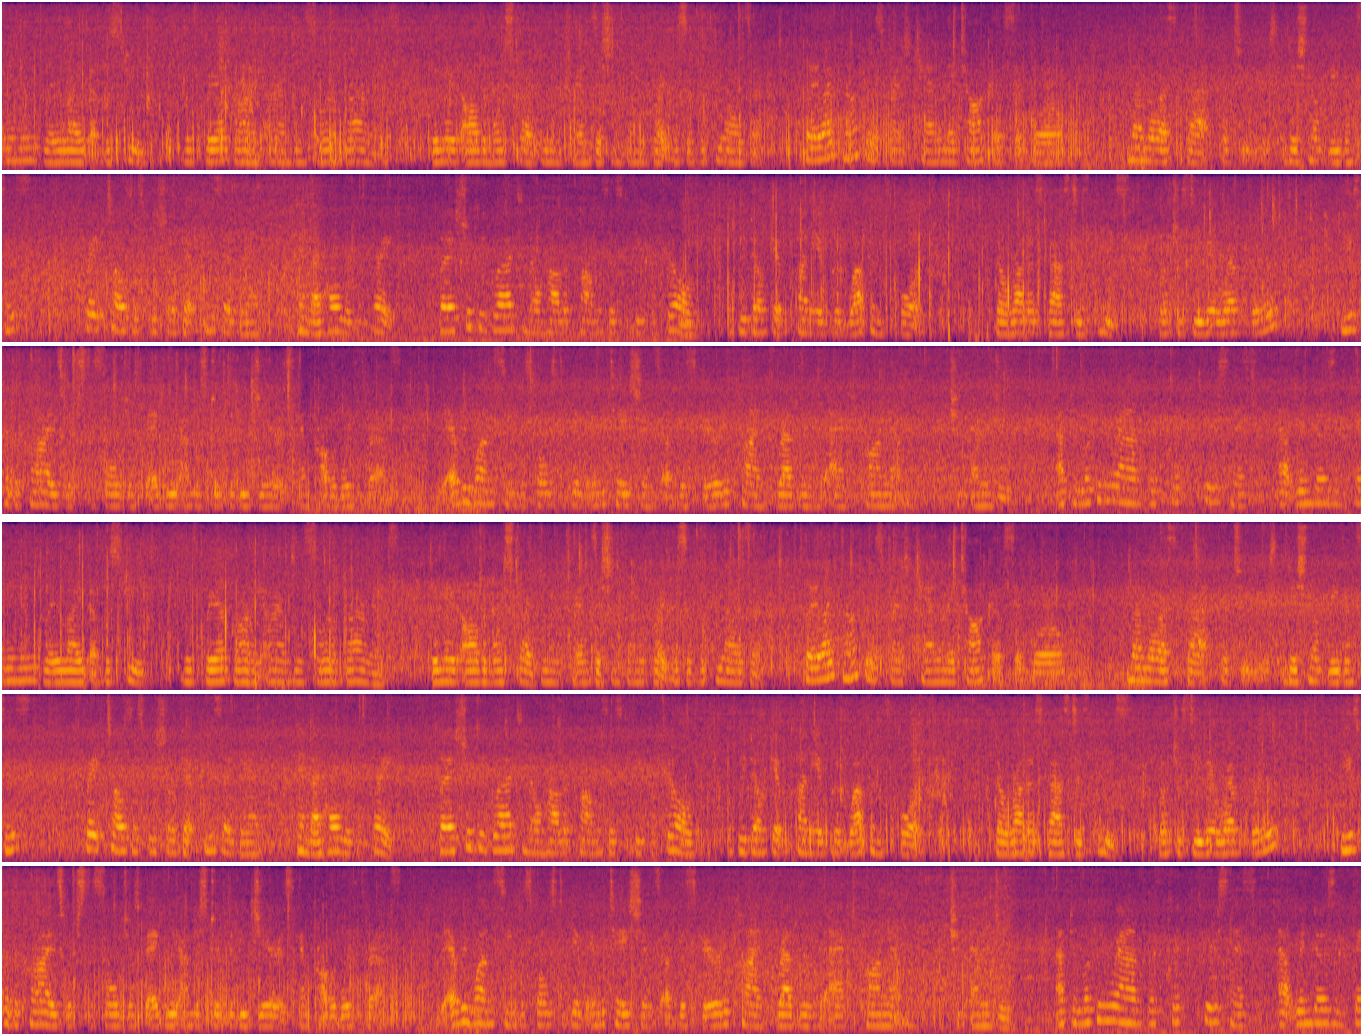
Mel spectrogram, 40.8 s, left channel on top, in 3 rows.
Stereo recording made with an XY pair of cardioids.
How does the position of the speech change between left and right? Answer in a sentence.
In this clip you hear the speech stay put.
